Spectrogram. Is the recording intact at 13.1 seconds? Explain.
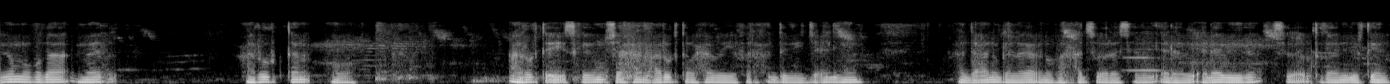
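No. Between 13.07 and 13.15 s the stream suffers VoIP packet loss concealed by the speech codec. About 40 ms of audio went missing, which fits two 20 ms frames. The decoder filled the gap by extending its last pitch period and spectral filter while stepping the gain down. The speech there is replaced by a stretched, buzzy tone or coloured noise that fades, and it stays weak or distorted for tens of milliseconds or more after real packets resume, because each frame builds on the last.

That moment also carries the Speex codec damage present across the whole clip. The encoder is running at 16.8 kbps, so the excitation signal gets too few bits to describe the voice accurately. The speech sounds plainly noisy and hoarse, with an edge of roughness. Any content above 8 kHz is a shaped, noise-like fill rather than real detail.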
